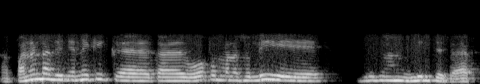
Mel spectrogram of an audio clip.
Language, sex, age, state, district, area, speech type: Tamil, male, 18-30, Tamil Nadu, Pudukkottai, rural, conversation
